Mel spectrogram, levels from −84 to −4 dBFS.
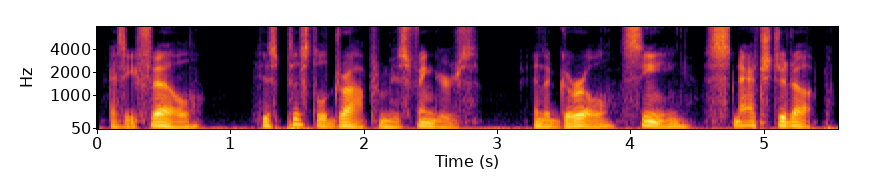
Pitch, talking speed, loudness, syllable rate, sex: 100 Hz, 175 wpm, -18 LUFS, 4.4 syllables/s, male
